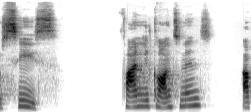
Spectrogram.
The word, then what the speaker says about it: six: Final consonants are pronounced in numbers, like cinq or six.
